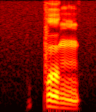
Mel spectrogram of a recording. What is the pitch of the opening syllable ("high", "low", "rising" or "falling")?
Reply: falling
